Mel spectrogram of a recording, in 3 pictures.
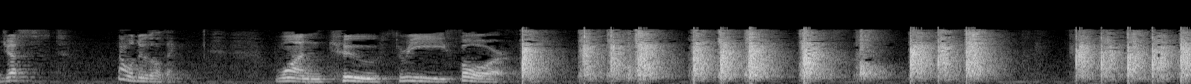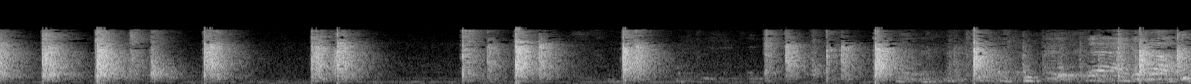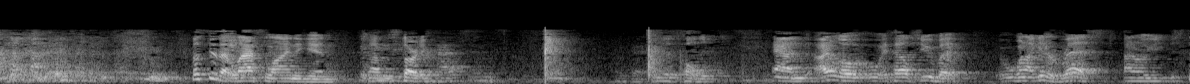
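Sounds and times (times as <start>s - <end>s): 
speech: 0.0s - 0.4s, 1.2s - 1.9s, 2.8s - 5.4s, 26.2s - 28.4s, 31.8s - 35.7s
group clapping a rhythm: 5.2s - 15.8s, 16.5s - 18.8s, 19.5s - 24.8s, 29.2s - 29.7s, 30.3s - 30.8s
laughter: 20.9s - 26.4s.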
